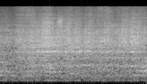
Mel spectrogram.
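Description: Metal-cutting chop saw running, a steady mechanical noise with a constant low hum.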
